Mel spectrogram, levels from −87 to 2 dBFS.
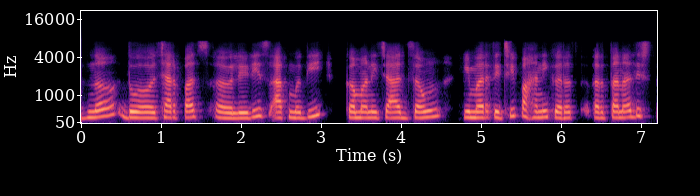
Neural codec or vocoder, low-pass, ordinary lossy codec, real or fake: codec, 16 kHz, 0.3 kbps, FocalCodec; 7.2 kHz; AAC, 32 kbps; fake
